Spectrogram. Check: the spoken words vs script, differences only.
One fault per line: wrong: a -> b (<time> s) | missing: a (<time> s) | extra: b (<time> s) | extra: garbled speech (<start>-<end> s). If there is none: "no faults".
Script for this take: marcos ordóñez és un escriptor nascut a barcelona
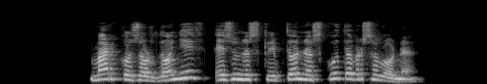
no faults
